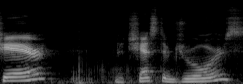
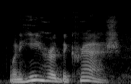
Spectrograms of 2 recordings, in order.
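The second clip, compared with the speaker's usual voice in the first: ordinary delivery, nothing marked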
